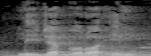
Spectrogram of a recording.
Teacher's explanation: الراء هنفتحها بدل ما هي مكسورة برضو، وبعدين الياء هتقلب همزة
